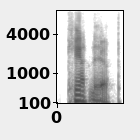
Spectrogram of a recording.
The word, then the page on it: catnip: American English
